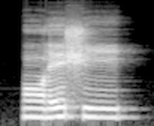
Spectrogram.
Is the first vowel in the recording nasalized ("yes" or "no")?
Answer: yes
